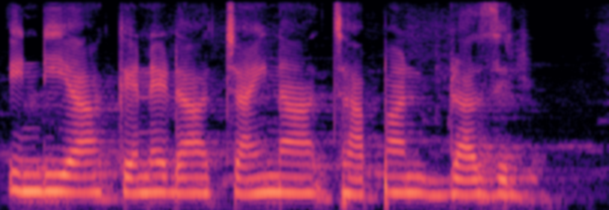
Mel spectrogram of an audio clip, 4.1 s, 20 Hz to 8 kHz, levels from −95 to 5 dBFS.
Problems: constant background noise, echo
